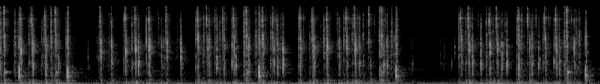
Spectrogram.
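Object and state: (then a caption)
Plastic mechanical keyboard with clicky blue switches. Fingertips type quickly on the keycaps of a black plastic RGB mechanical keyboard with blue switches, producing rapid, bright, sharp clicks with almost no ring. The typing comes in bursts, with brief pauses near 1, 2 and 3 seconds and a longer gap around 4 seconds.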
